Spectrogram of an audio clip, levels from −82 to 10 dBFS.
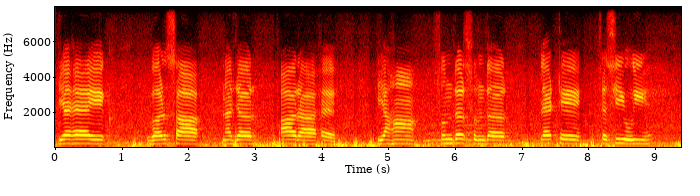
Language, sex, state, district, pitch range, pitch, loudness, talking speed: Hindi, female, Haryana, Jhajjar, 220-230 Hz, 225 Hz, -15 LUFS, 90 wpm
